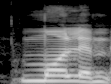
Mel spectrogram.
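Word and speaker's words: Mollem: know mole for example have you heard of the mole molem m-o-l-l-e-m in goethe ah yes yes yes yes yeah it's pronounced as mole right in the so um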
